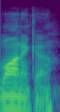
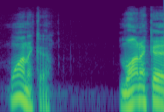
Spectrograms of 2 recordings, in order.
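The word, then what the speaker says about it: Guánica: then she lived in a little town called wanica Gua n IA but it's pronounced Wan wanica is like an hour and a half drive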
